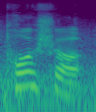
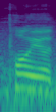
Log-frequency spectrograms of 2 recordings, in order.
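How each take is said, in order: First: The double L is sounded like sh. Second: The double L is sounded like a y. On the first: This is how people in Buenos Aires say it. "burada poşo diyorlar... Ş olarak okuyorlar" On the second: This is the usual Spanish way. "iki tane L yan yana geldiği zaman Y olarak okunuyor"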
